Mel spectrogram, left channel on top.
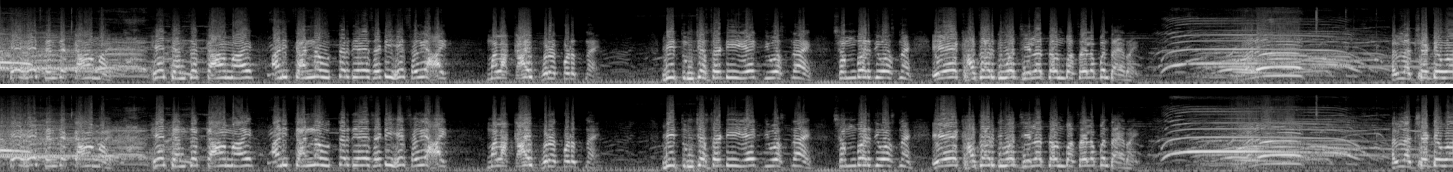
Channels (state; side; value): normal; both; correlation 0.33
